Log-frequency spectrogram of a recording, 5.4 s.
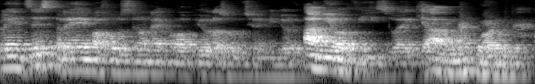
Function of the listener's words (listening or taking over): taking over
